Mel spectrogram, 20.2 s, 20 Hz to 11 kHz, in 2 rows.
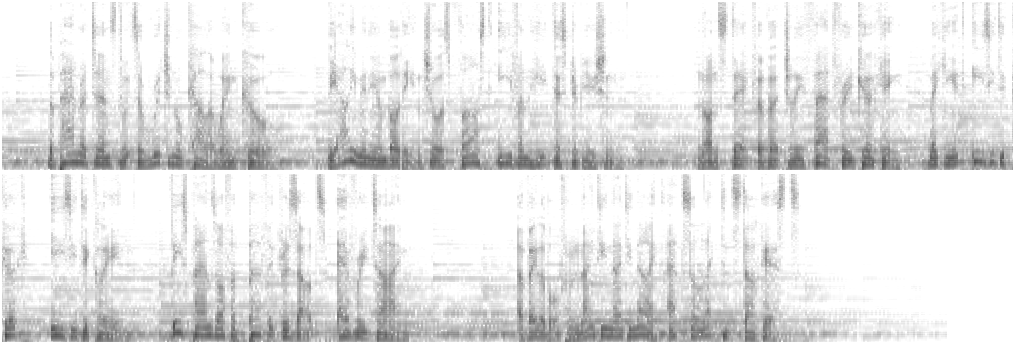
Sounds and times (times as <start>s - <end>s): Music: 0.0s - 19.6s
Speech: 0.5s - 6.3s, 7.0s - 14.2s, 15.3s - 18.2s.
